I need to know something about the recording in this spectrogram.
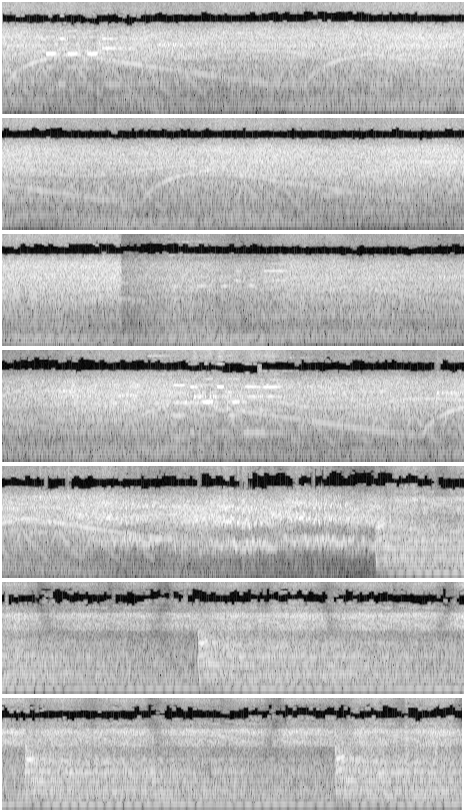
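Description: Dramatic film background score: a series of falling, siren-like pitch sweeps over low sustained tones, giving way about two-thirds of the way in to a steady low drone with pulsing chords that shift every few seconds.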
